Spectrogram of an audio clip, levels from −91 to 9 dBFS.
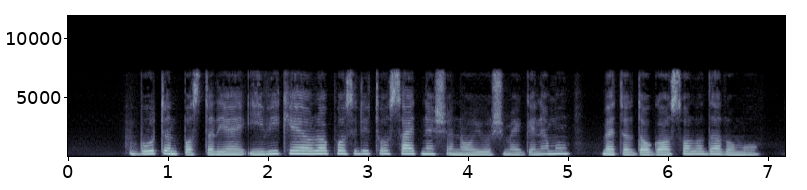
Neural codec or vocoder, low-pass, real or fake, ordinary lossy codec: codec, 16 kHz, 0.4 kbps, LongCat-Audio-Codec; 7.2 kHz; fake; MP3, 96 kbps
